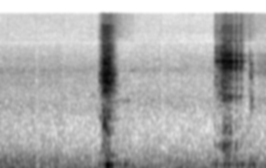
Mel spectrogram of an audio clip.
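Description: A man's single short, sharp breath noise about one and a half seconds in, followed near the end by a softer intake of breath, over near silence.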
